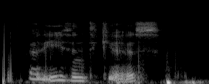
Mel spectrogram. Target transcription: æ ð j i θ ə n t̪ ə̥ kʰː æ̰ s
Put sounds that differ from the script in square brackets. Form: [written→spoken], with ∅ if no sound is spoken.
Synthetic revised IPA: æ ð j i θ ə n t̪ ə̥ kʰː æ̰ s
